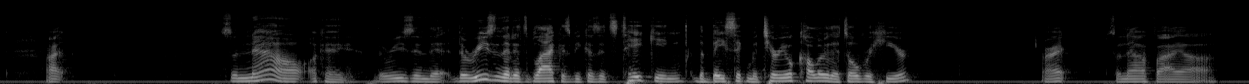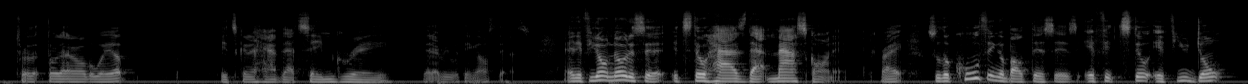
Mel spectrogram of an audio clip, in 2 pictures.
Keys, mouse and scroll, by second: 3.0 click, 3.5 click, 4.3 click, 7.5-9.6 drag, 15.6-16.8 drag, 18.7 ctrl+click, 19.3 ctrl+click, 19.6 ctrl+click, 19.8 ctrl+click, 20.2 ctrl+click, 21.1 ctrl+click.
